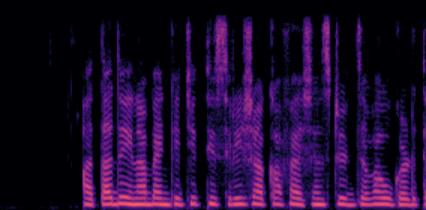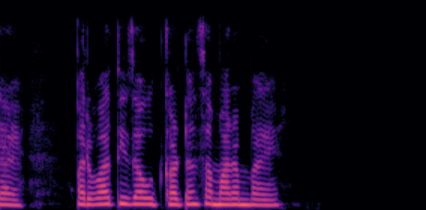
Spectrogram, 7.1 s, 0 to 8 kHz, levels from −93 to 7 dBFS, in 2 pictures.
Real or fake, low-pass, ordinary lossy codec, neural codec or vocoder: fake; 7.2 kHz; none; codec, 16 kHz, 16 kbps, FunCodec, trained on Chinese and English, 50 frames a second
